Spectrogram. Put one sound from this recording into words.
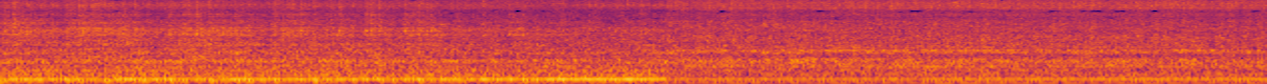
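A machine hums and rattles steadily nearby.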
